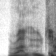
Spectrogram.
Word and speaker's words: orangutan: and then I'll say orang-utan. everyone says orangutan, don't they? Though? Yeah, we was all brought up to say orangutan. But it's just 'cause wrong.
